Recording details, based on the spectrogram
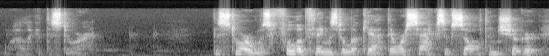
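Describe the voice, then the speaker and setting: A man's voice: on the high side, moderate pace, pushed and bright, slight background noise. A man reading a children's story aloud and talking to young listeners in a simple, explanatory way. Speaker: teacher reading a picture book aloud to children.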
